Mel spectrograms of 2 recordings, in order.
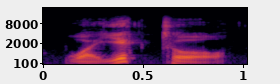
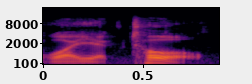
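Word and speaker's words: yiqtol: ictal also notice that the accent has shifted back to the second-to-last syllable so it's y ictal rather than y ik tol and when we write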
